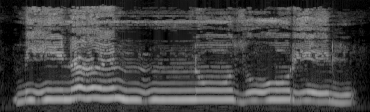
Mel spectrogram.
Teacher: masukkan bunyi nun ini terus ke dalam nun berikut ni tanpa membunyikan alif lam. Ini dinamakan idgham syamsi atau alif lam syamsiah ya.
